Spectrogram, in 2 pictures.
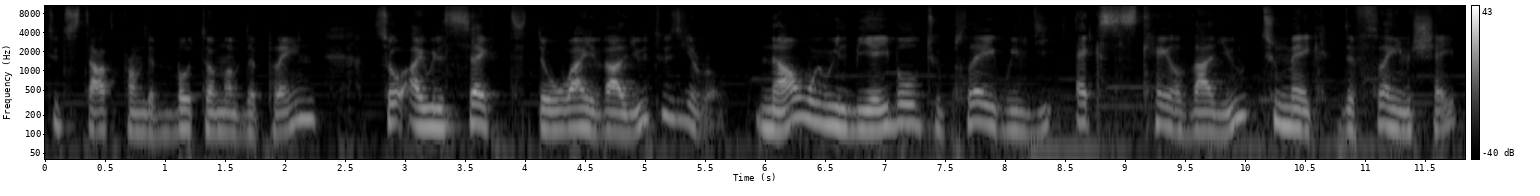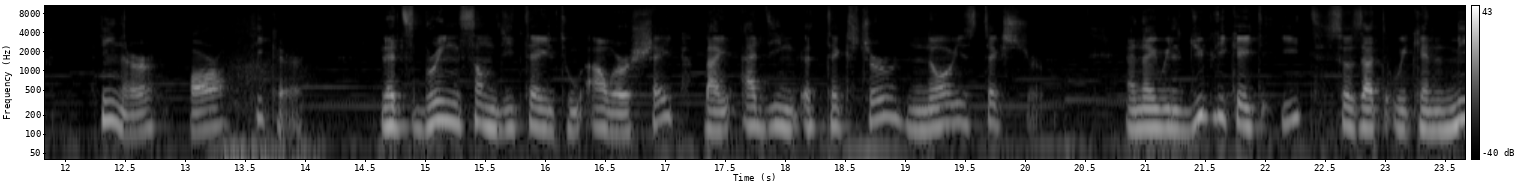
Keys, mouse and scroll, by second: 4.2 click, 5.9 click, 13.9 click, 13.9 g, 14.9 click, 15.3-15.7 scroll up 3, 15.9 shift+a, 20.7 click, 21.1 shift+middle click, 21.9 shift+d.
